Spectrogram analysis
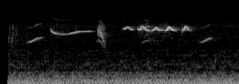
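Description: A European stonechat gives a brief, scratchy, high warble of quick whistled notes and rapid trilled phrases, over a low background hum.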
